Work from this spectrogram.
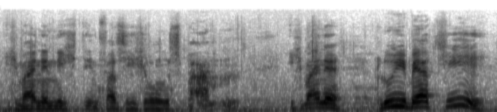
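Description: A mellow, dark-toned police commissioner questions in short, probing phrases. It is 1950s radio crime drama, on an old recording with faint noise. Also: male voice, medium pitch, sing-song, slow. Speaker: actor in a radio play.

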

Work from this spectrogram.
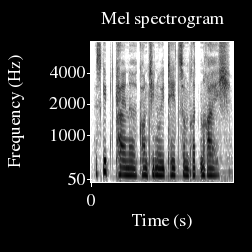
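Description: Female narrator, measured and factual documentary-style reading, close dry studio sound. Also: low-pitched, monotone, darkish tone, no echo.

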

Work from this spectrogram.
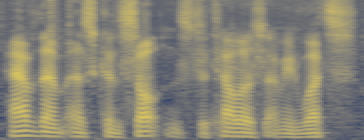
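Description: A man from Germany co-hosting a casual radio chat, halting and repeating words, laughing easily. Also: low voice, a little mellow. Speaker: radio co-host.

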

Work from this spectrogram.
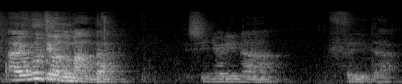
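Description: An actor playing a newly arrived land surveyor, formal and insistently questioning, in a stage-style radio drama. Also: male voice, medium pitch, big pitch swings, unhurried, a bit bright. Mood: intense, seductive. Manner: formal, questioning, hesitant asides. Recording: echoey room, distant mic, faint noise, clicks.

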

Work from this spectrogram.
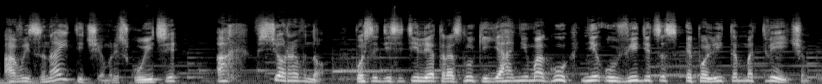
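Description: A man's voice: on the high side, animated, moderate pace, fairly bright tone, soft background music, pitched above the performer's own voice. A man doing a fluttery anxious fortune-teller woman. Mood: pleading. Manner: fluttery, pleading.

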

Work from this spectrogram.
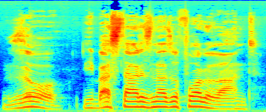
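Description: An actor playing a cocky, hot-tempered special agent who wisecracks and threatens in an amateur pulp audio drama. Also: male voice, mid-range voice, unhurried, gravelly, a little mellow. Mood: muttering, sly.

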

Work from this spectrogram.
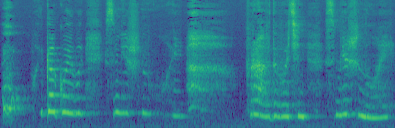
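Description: A very high, girlish voice in a roomy acoustic a gentle young fairy-tale princess. She is artless and unsure of herself, speaking in breathy exclamations with theatrical radio-play innocence. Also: very slow, full character voice. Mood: amused. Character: gentle naive young princess, tearful, self-doubting, easily delighted.

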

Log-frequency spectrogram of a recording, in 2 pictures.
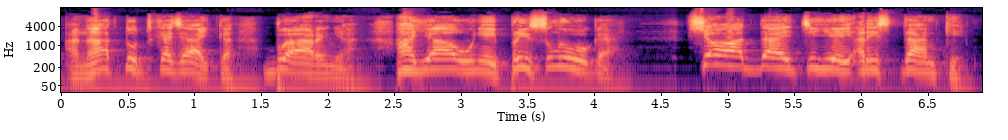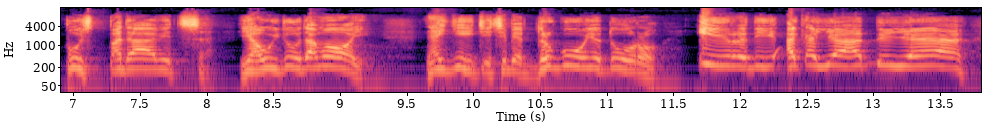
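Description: A furious young woman screaming through tears, her voice pitched high and thin above the reader's own, as a male reader puts her on. She hurls accusations in a bitter, sobbing shout. This is an audiobook. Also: measured pace.

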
